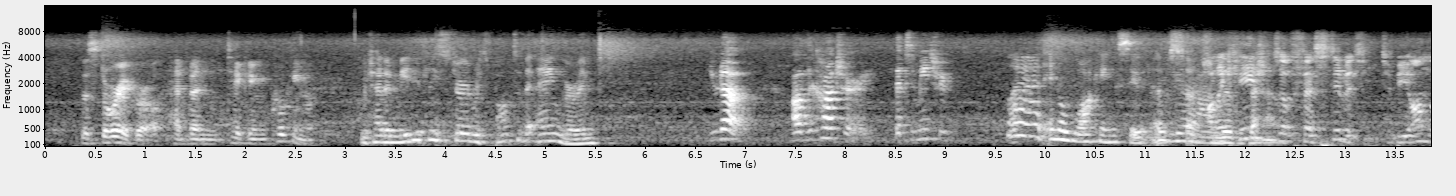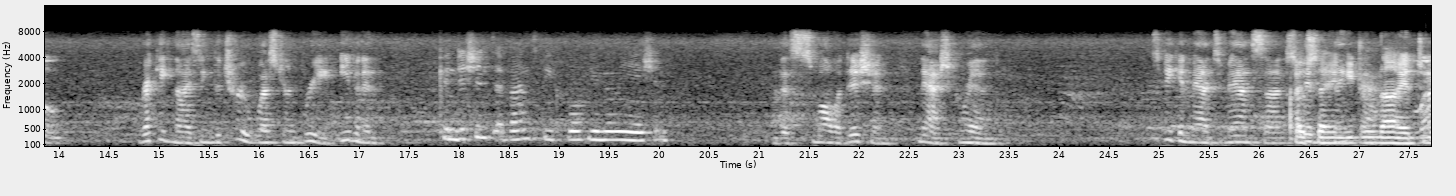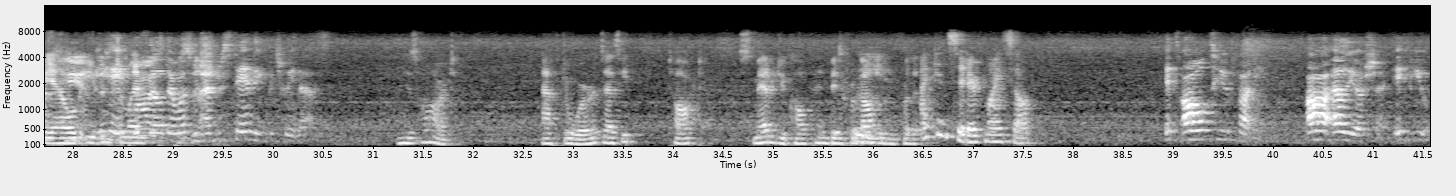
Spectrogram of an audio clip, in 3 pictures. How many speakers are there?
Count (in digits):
8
